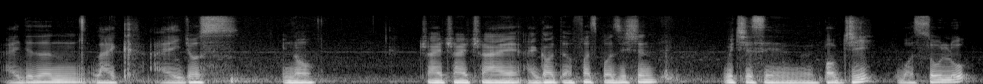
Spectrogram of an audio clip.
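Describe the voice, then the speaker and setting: A young man, a native Chinese speaker, answering interview questions hesitantly and softly. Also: low voice, fairly even intonation, slow, slight background noise. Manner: hesitant, soft-spoken, laughs shyly. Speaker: esports player guest.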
